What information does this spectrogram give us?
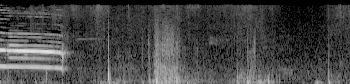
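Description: A rooster crows inside a cannabis greenhouse, a loud, bright crow that ends abruptly after about a second, followed by faint scattered clicks and rustling.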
